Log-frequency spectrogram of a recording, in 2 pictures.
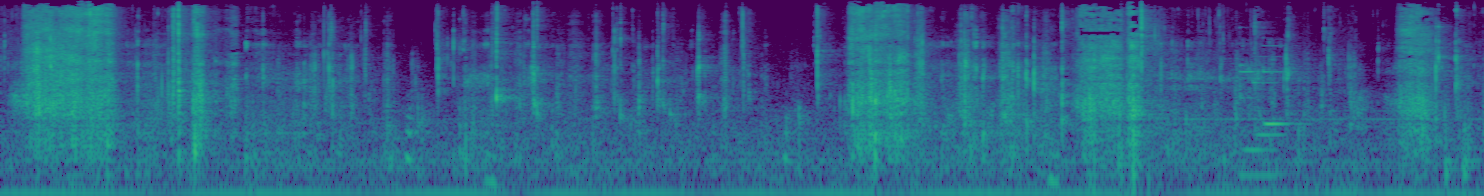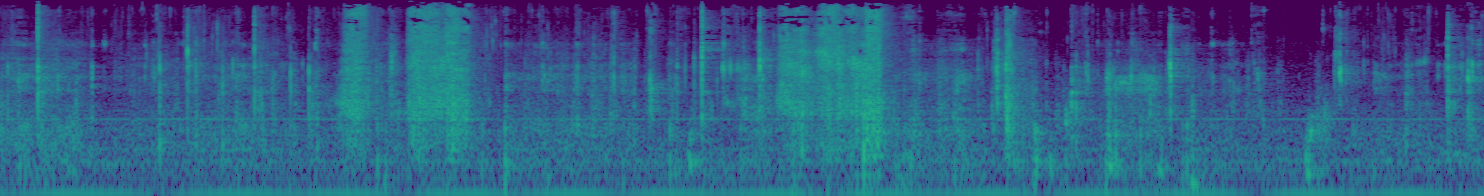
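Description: Close-up eating sounds: a person chewing and biting mouthfuls of braised beef tendon and rice shovelled from a bowl with chopsticks, in repeated noisy bursts every second or two.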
